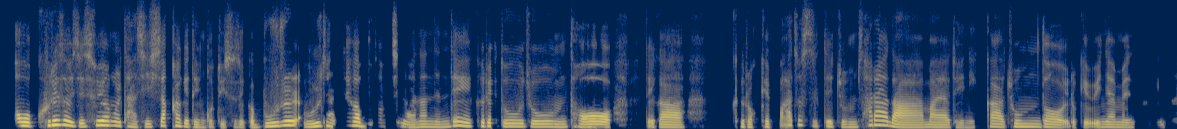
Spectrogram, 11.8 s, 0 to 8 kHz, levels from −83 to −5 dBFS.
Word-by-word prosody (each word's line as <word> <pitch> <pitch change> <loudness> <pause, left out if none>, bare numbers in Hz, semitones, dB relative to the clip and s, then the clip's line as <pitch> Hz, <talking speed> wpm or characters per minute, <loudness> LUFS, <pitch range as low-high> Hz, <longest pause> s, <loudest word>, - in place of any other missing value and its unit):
어 230 0 +6
그래서 270 +6 +5
이제 210 -5 0
수영을 255 +4 +4
다시 170 -5 -4
시작하게 225 +1 0
된 155 -5 -4
것도 - - -7
있었어요. - - -7
그니까 - - -1
물을 255 +6 +5
물 175 +5 +2
자체가 230 +3 0
무섭진 200 -3 -10
않았는데 170 +8 0
그래도 195 -3 -1
좀 170 -2 -1
더 165 -3 +4 0.3
내가 150 -1 +1 0.4
그렇게 - - -4
빠졌을 280 -2 -6
때 - - -2
좀 160 -2 -6
살아 275 +8 +1
남아야 145 -2 +2
되니까 145 +6 -4
좀 180 +1 -2
더 160 -4 +1
이렇게 - - -4
왜냐하면 155 -2 -3 0.3
그 - - -17
180 Hz, 360 characters per minute, -22 LUFS, 160-220 Hz, 0.4 s, 어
